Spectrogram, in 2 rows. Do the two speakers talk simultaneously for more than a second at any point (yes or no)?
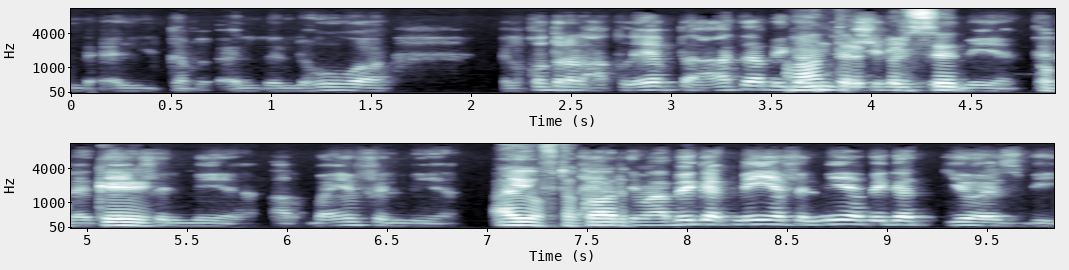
yes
